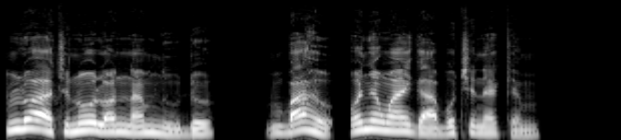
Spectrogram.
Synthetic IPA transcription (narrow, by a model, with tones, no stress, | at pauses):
n̩˦lʊ˦a˨t͡ʃɪ˨nʊ˦lɔ˨n̩˦na˨m̩˦nu˨do˦ | ŋ͡m̩˨ɡ͡ba˦ɦʊ˨o˦ɲe˦ŋʷa˨ɲɪ˦ɡa˨a˨bʊ˦t͡ʃi˦ne˦kḛ˨m̩˦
